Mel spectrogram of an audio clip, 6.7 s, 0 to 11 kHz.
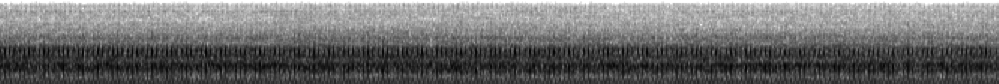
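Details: New Holland Agriculture 6500 W generator, previously seized after running low on oil, restarted with fresh gas, valve cover and spark plug refitted; smooth, unbroken drone at constant speed with steady mid-pitched hum; normal running.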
